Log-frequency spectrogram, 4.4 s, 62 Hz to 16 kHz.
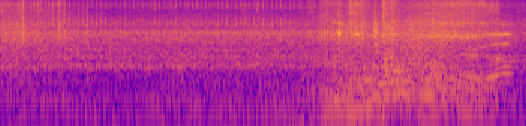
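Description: Acura RSX's K24 four-cylinder engine idling steadily, then revved once about three seconds in, its pitch rising and falling back. The engine is being run to check the charging system, and the alternator is found to be going bad.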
